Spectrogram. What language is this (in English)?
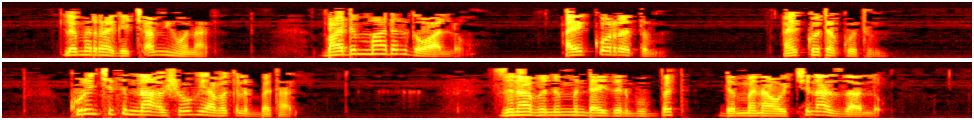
Amharic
